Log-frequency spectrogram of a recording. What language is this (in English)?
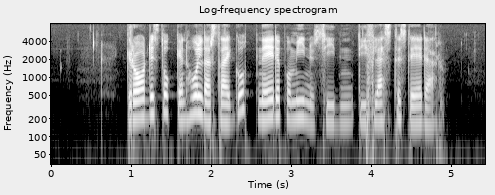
Norwegian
